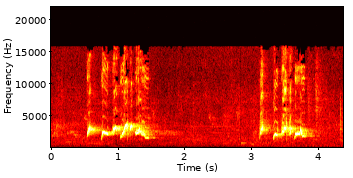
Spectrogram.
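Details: Morning song of a red-whiskered bulbul, meant to draw out singing from newly caught birds. Two bubbling phrases of five or six sharp, slurred whistles, each lasting about a second, roughly two and a half seconds apart.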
